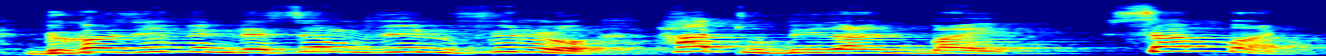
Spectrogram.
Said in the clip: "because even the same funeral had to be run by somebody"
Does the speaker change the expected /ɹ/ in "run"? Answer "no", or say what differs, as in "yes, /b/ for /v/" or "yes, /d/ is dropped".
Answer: yes, /l/ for /ɹ/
